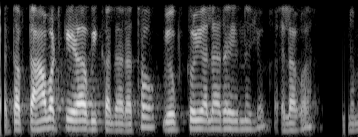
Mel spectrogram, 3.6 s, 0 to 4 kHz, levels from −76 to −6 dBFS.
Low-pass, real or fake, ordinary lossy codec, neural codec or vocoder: 3.6 kHz; real; none; none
